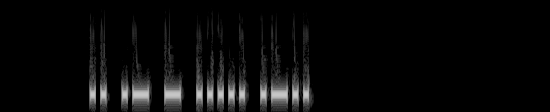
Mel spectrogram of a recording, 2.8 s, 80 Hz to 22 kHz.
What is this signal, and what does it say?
Morse code, heard as a keyed tone, about 42 wpm, 700 Hz. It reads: IAT5L
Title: Code Groups - 5 Letter:Numbers - 45wpm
